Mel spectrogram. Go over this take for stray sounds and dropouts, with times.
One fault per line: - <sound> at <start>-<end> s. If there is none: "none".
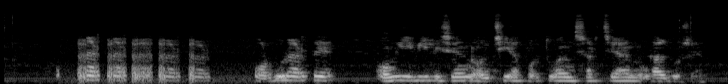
- laugh at 0.8-2.1 s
